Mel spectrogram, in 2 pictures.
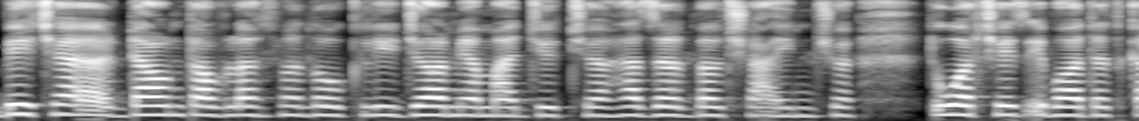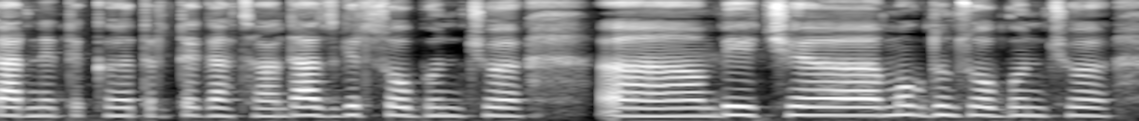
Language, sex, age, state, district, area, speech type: Kashmiri, female, 30-45, Jammu and Kashmir, Srinagar, urban, spontaneous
